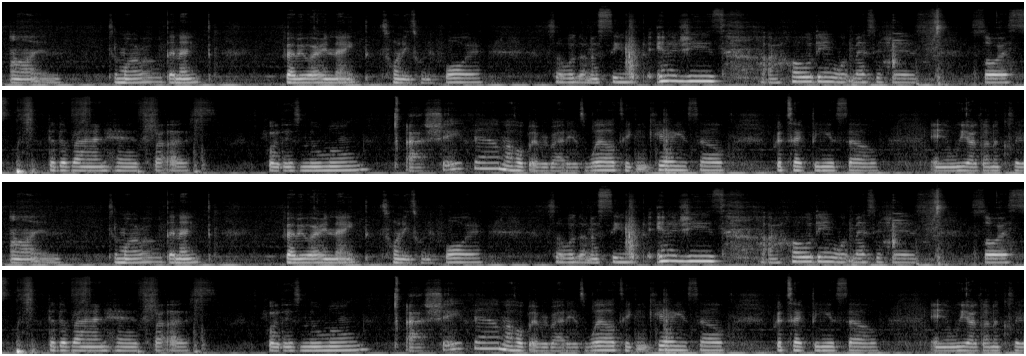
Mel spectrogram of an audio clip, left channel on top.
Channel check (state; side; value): identical; both; correlation 1.00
